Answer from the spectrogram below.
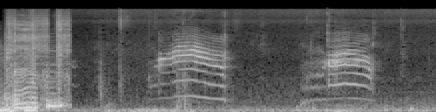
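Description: A cat meows twice, each a drawn-out, wavering cry with a slight pause between them, clear after a brief loud burst at the start.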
